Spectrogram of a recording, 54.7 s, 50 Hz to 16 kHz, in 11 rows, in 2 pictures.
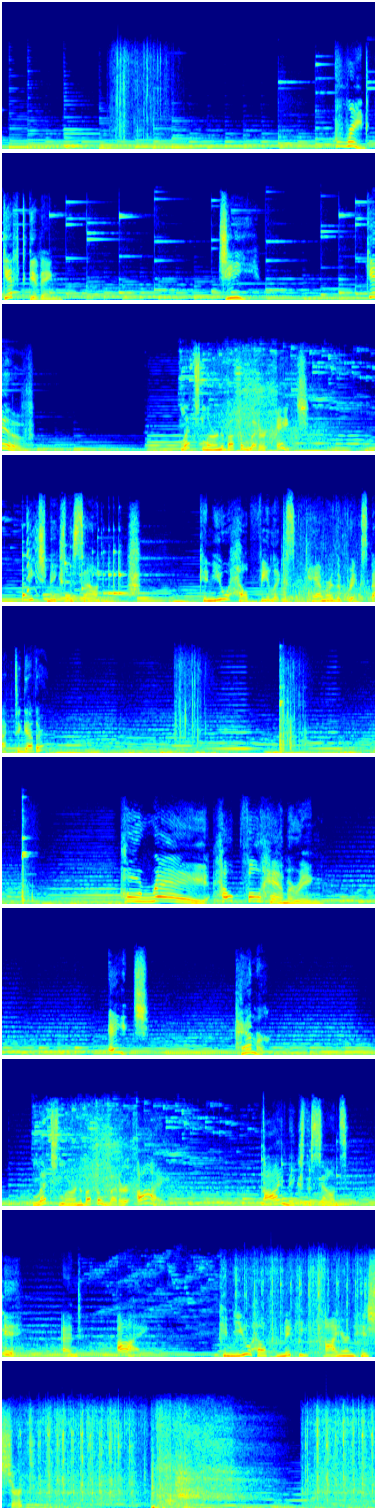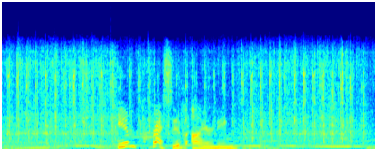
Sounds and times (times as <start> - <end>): Music: 0.0 - 54.7
Speech: 4.4 - 5.8, 7.8 - 8.4, 9.8 - 10.4, 12.3 - 14.0, 15.2 - 16.8, 17.6 - 20.5, 26.4 - 29.2, 31.2 - 31.8, 32.9 - 33.4, 35.2 - 37.0, 38.3 - 41.7, 42.7 - 45.2, 51.3 - 52.9.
